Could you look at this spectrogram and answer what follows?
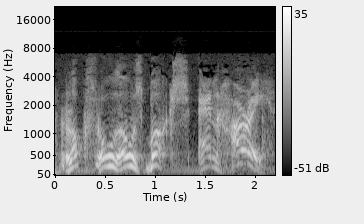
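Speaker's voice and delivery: high, pressing command; urgent plea. Acted. Man sending woman to search books, urgent plea. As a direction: urge it on with rising desperation. Urging woman to find answer.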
